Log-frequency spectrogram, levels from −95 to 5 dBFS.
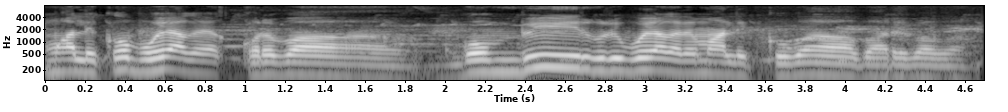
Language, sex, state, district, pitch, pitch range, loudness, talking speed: Chakma, female, Tripura, Unakoti, 165 Hz, 145-195 Hz, -15 LUFS, 180 wpm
